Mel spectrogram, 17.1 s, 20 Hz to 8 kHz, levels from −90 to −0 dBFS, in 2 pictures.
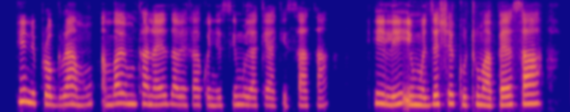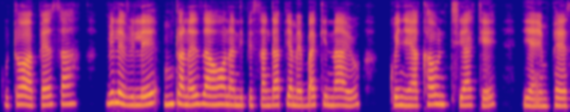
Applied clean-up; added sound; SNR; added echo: none; none; none; none.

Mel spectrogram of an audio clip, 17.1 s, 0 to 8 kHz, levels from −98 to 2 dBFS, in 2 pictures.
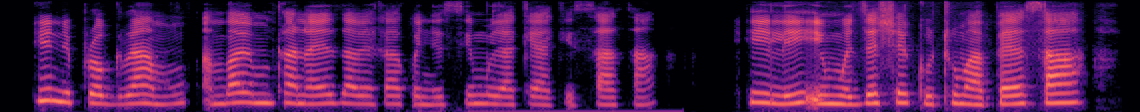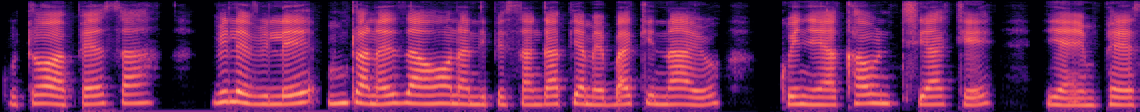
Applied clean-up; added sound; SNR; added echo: neural mask model Resemble Enhance denoiser.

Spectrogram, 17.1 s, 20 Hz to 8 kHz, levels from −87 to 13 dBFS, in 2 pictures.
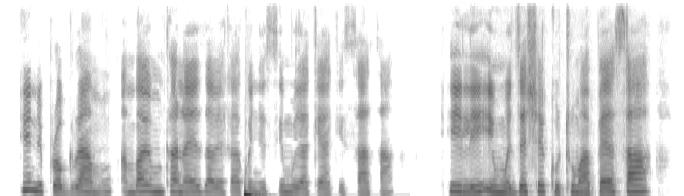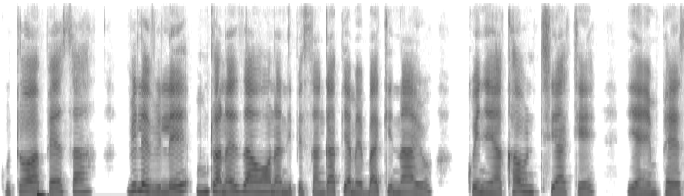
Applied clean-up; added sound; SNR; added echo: none; Bass drum; -2 dB; none.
